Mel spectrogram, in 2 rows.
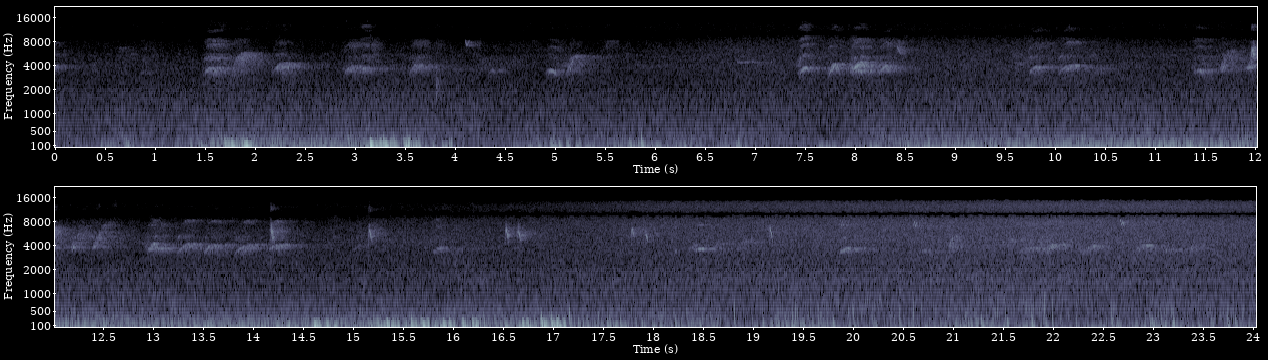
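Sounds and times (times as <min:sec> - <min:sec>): small birds chirping: 0:17.7 - 0:24.0.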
